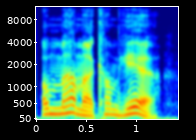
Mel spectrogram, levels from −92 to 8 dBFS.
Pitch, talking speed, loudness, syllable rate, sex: 155 Hz, 170 wpm, -14 LUFS, 5.2 syllables/s, male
